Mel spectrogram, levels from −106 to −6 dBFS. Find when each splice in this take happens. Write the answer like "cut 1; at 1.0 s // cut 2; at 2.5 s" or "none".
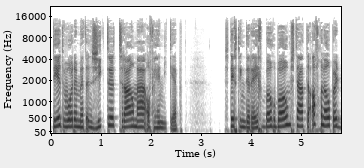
none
